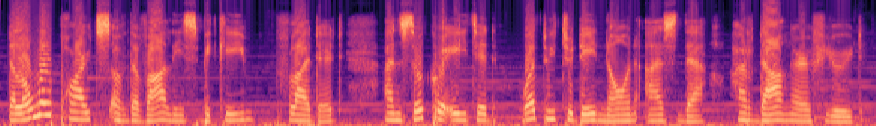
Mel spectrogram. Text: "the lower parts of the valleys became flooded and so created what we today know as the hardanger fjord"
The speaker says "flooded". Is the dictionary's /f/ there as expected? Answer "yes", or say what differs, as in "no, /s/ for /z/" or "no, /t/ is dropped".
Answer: yes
